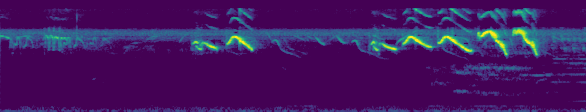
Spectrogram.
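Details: Bahian-style song of a wild yellow-bellied seedeater: paired high, swooping whistles, a pause, then a longer run of arching slurred notes that grows louder toward the end, over a constant thin high background tone.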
